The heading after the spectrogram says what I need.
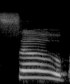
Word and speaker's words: soap: Lengkapin bacanya. Don't drink it. Don't drink it. It's soap. Yes, it's soap.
